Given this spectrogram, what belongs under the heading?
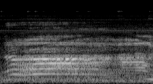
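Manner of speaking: sudden high anguished cry. Retold or imitated. Storyteller reliving the storm vision, anguished high cry. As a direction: let out a sharp high wail of terror. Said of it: "I just went".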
